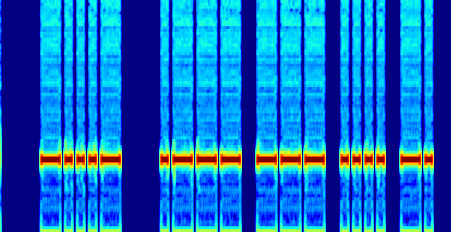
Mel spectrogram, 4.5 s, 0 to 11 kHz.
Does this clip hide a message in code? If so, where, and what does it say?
Yes: Morse code from 0.4 to 4.3 s, heard as a keyed tone, about 20 wpm, 1000 Hz. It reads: <BT> JOHN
